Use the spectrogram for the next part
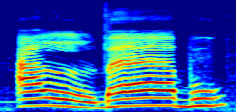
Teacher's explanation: Jadi jangan ditarik, biarkan dia di posisinya dulu huruf lamnya ya. Al-babu baru masuk di huruf ba ya. Jadi kalau ditarik lidahnya itu biasanya memang memantul ya. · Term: lam sukunnya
